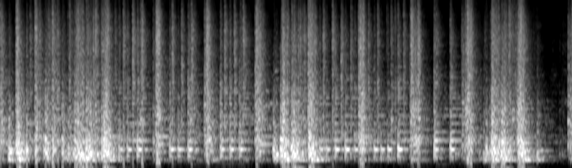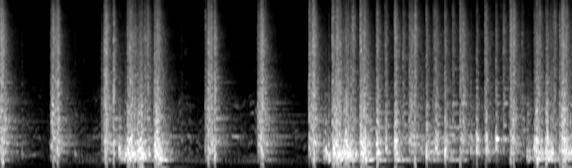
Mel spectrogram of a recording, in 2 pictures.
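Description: A group of large double-headed drums beaten with sticks, playing a fast, dense rhythm. About eight seconds in the playing thins to a few separate strokes with gaps between them, and the whole group comes back in together about five seconds later.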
